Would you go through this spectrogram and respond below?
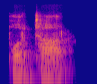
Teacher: The R is always pronounced too, usually rolled.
